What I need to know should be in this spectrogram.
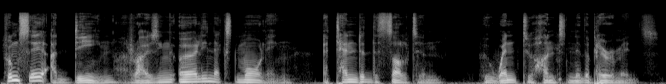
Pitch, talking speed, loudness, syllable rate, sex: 95 Hz, 155 wpm, -19 LUFS, 4.5 syllables/s, male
